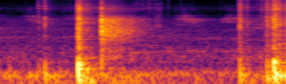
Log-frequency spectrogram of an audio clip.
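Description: Kitchen knife cutting into a peeled white onion held in the hand: two sharp, crisp cuts about half a second in and another near the end.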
